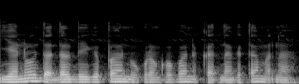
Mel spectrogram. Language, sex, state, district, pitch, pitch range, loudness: Garo, male, Meghalaya, West Garo Hills, 115 Hz, 110-125 Hz, -19 LUFS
